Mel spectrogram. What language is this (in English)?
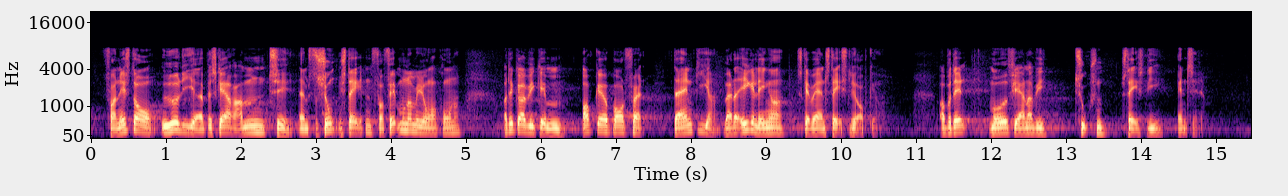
Danish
